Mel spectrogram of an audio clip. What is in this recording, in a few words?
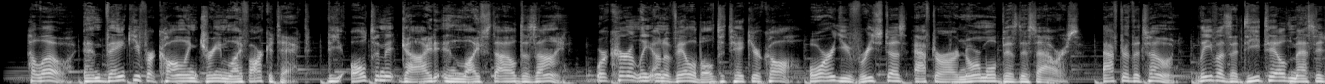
IVR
